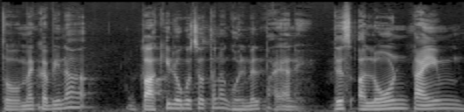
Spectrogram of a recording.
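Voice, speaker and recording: A man at medium pitch, with ordinary pitch variation. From Delhi, India (from age four). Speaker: musician. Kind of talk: podcast interview. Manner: composed, measured podcast-like delivery.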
